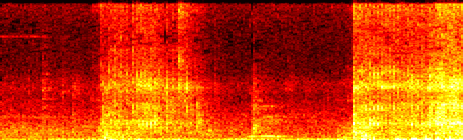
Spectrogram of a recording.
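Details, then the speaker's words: Yamaha Jupiter MX New (double disc), hard starting from weak, intermittent ignition; a couple of kicks, then it catches at about two seconds and settles into a steady idle; now starts on one kick. "Oke, langsung hidup. Oke teman-teman ya, untuk motor sekarang sudah normal, sudah enak dihidupkan, sekali engkol pun juga hidup."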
